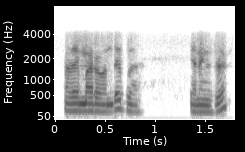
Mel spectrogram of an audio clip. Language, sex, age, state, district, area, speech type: Tamil, male, 30-45, Tamil Nadu, Virudhunagar, rural, conversation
